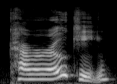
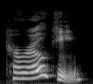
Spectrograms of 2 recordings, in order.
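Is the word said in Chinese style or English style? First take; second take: English style; English style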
